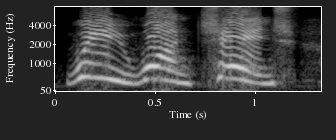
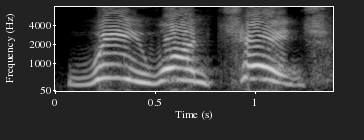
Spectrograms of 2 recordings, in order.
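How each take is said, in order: Both takes have the same delivery.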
